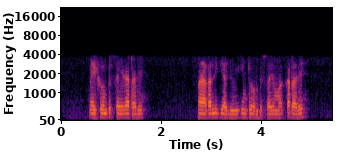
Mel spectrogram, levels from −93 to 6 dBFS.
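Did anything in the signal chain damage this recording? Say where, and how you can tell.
Yes. The damage sits at the codec stage and runs through the whole speech clip. Nothing above 3.8 kHz survives, and the speech has a plainly audible rough, slightly synthetic, buzzy texture, consistent with the G.729 codec at a rate that fits 8 kbit/s. The codec rebuilds each 10 ms frame from a vocal tract filter, a pitch predictor and a few pulses rather than the original waveform. A simple telephone band-limit would only dull the sound, without that rebuilt graininess.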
